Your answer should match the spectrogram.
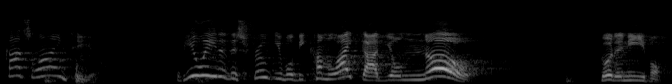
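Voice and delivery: lightly voiced tempting devil, sly and rising; a hint of the sly serpent luring Eve. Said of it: "the devil comes in and he says".

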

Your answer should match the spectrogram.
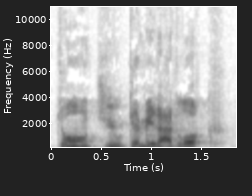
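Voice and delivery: hammed-up parental glare in God's voice; mock scolding God. God imagined scolding the angels, loud and slow. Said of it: "God has to say".

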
